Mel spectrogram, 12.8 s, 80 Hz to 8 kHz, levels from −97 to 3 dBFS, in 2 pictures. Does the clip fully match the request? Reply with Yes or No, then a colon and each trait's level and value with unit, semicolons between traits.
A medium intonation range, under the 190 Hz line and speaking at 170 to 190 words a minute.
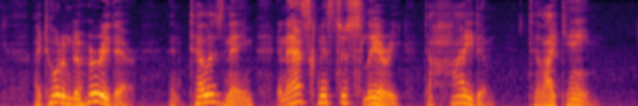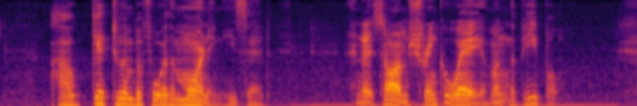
No: wide, 7.0 semitones; low, 135 Hz; average, 180 wpm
